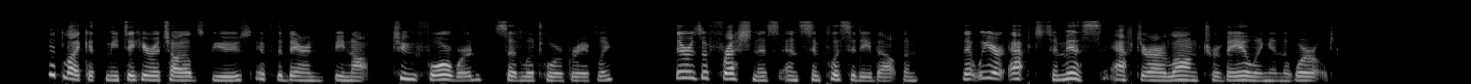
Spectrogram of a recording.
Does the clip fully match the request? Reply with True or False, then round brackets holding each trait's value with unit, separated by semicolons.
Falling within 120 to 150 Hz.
False (200 Hz)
